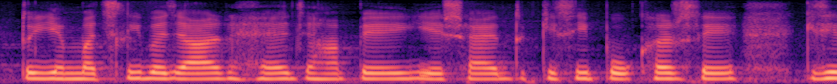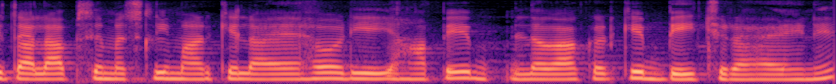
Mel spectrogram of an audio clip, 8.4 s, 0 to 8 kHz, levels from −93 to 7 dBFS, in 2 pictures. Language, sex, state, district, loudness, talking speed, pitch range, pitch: Hindi, female, Bihar, Sitamarhi, -16 LUFS, 215 wpm, 190-210 Hz, 200 Hz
